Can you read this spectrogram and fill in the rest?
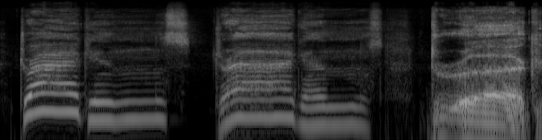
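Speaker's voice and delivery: demonic voice.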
